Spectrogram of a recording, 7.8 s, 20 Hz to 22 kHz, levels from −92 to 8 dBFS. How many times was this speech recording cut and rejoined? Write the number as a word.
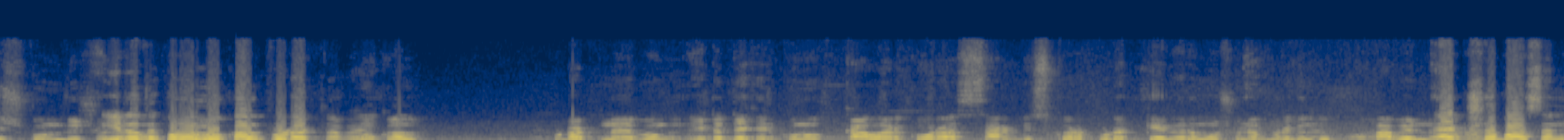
zero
